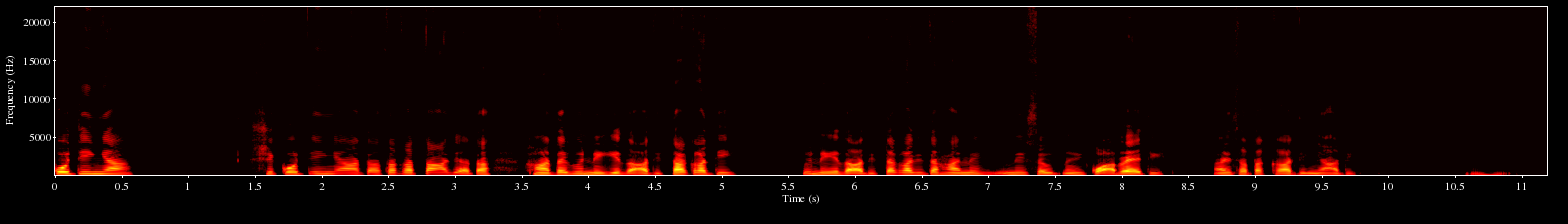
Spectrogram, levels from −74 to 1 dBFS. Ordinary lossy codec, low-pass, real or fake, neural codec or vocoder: none; none; real; none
